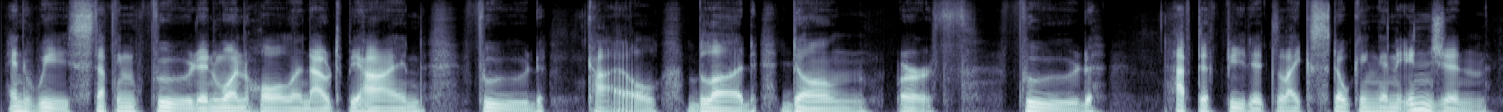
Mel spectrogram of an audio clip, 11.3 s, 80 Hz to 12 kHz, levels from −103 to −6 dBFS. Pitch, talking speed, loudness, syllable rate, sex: 90 Hz, 130 wpm, -22 LUFS, 3.4 syllables/s, male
